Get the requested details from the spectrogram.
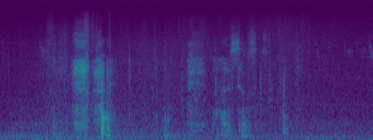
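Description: A middle-aged man answers warmly close by.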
